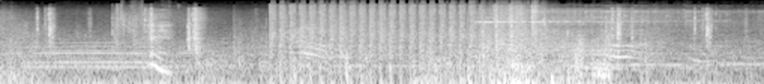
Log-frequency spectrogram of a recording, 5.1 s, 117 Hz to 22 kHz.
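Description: G3 battle rifle fire in Fallout 4, loud rapid bursts rattling against enemy gunners, with a sustained stretch of fast shots in the middle and scattered game effects around it; someone speaks over parts of it.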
